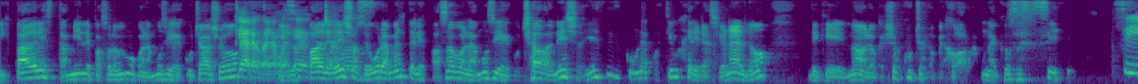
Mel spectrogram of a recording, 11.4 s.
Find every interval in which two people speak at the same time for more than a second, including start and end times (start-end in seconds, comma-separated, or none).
2.3-3.8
